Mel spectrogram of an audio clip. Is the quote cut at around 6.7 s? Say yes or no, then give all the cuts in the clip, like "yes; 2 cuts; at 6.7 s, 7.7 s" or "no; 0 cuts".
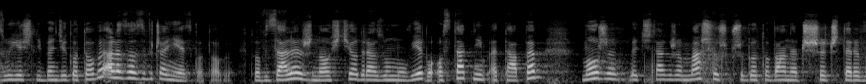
no; 2 cuts; at 2.4 s, 4.2 s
